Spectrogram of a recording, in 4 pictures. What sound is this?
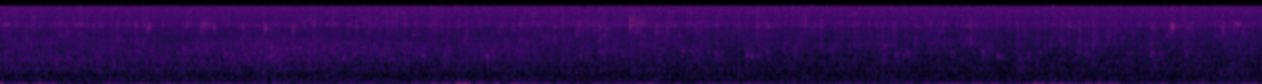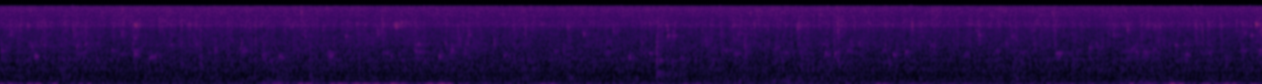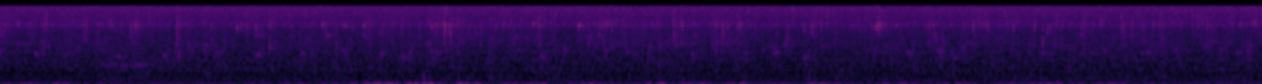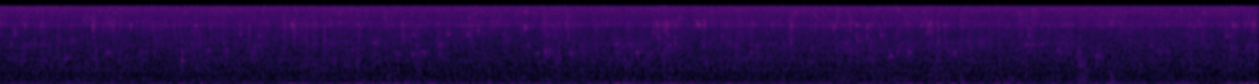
fantastic rain
fantastic , rain , Night
Fanatic, Night, rain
